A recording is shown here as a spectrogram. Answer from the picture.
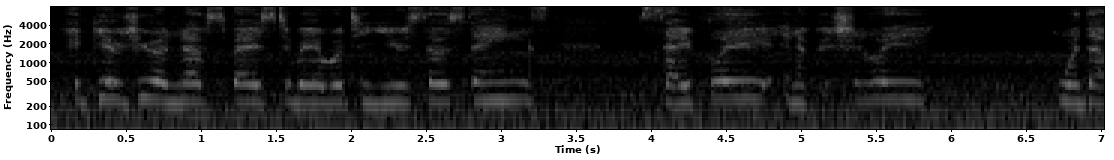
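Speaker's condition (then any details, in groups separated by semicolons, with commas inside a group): Cerebral palsy; uses a wheelchair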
